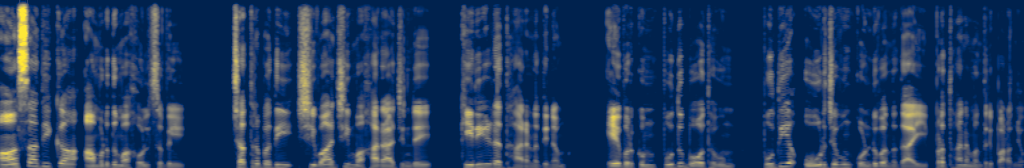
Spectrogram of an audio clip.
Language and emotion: Malayalam, neutral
